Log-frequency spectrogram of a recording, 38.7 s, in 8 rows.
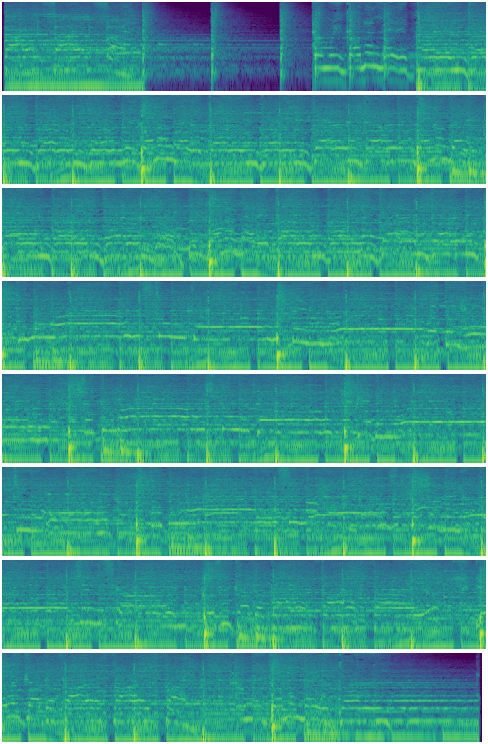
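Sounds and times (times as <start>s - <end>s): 
choir singing with music: 0.0s - 38.6s.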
